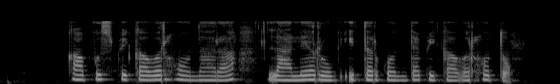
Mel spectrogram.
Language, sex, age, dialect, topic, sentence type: Marathi, female, 31-35, Standard Marathi, agriculture, question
